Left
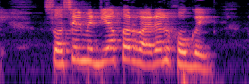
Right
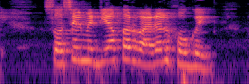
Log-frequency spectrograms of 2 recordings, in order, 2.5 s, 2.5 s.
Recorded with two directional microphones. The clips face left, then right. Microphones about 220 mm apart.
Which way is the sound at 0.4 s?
40° left (ahead or behind).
